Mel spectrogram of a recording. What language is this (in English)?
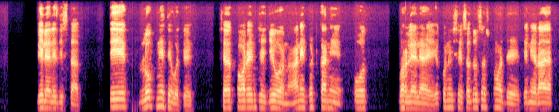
Marathi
